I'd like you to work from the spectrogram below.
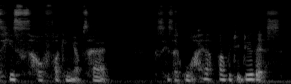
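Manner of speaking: hushed whisper. Retold or imitated. Andrew upset, hushed.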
